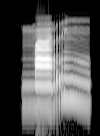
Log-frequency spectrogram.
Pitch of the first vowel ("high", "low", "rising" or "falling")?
low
